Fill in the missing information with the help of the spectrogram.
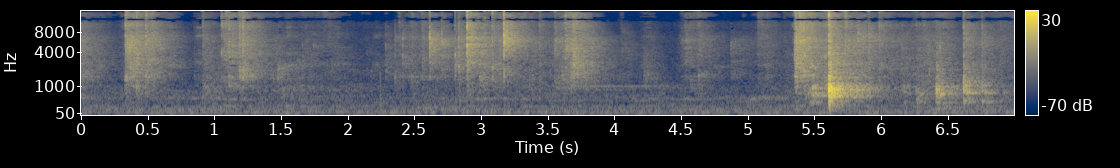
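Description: Baby monkey eating a cracker: a run of short crunching, crackling sounds, with a louder knock or scuffle about five and a half seconds in.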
